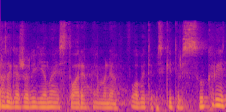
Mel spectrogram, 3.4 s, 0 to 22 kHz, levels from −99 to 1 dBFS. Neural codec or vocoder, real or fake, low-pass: codec, 24 kHz, 0.9 kbps, WavTokenizer, medium speech release version 2; fake; 10.8 kHz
